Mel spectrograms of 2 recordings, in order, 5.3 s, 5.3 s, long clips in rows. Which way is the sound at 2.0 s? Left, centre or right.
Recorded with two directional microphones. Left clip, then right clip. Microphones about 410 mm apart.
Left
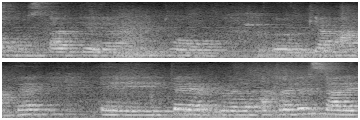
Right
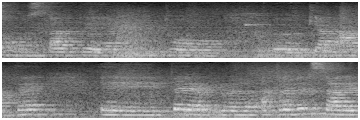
Centre.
